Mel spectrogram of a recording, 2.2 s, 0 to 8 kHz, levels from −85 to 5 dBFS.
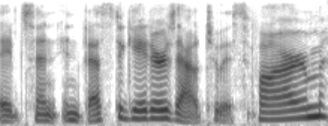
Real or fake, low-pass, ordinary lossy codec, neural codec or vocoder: fake; 7.2 kHz; Opus, 32 kbps; codec, 16 kHz, 4.8 kbps, FACodec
